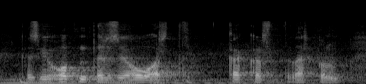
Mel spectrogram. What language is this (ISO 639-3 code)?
isl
